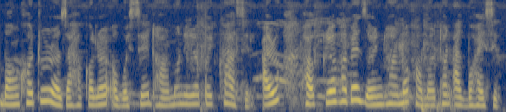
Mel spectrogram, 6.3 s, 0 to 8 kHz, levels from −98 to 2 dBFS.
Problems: constant background noise, background conversations at intervals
